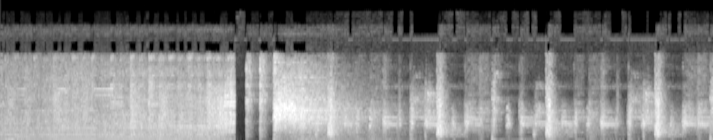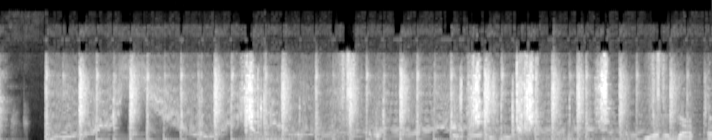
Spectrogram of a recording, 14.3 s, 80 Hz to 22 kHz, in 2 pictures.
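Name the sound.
car racing and tire squeal from video game Toca Race Driver 2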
